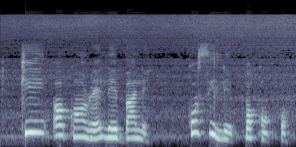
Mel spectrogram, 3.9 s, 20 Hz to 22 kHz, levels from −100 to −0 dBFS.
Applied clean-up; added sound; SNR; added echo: none; Hiss; 19 dB; none.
